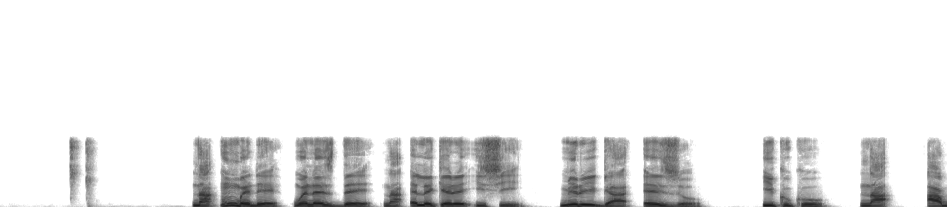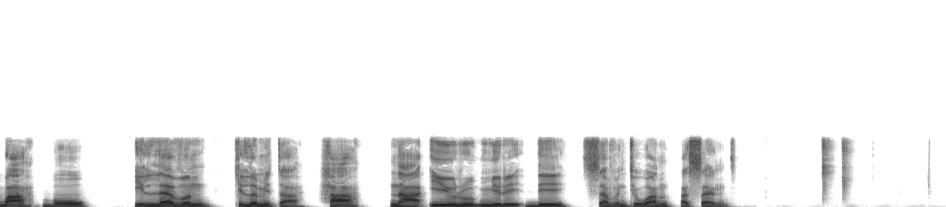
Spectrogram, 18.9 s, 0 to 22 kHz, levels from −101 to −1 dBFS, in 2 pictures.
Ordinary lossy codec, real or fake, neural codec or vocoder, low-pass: MP3, 96 kbps; real; none; 7.2 kHz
